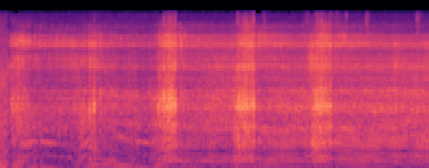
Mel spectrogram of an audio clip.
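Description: A recorded engine revving, its pitch rising and falling several times, with four louder bursts of noise about every three-quarters of a second.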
